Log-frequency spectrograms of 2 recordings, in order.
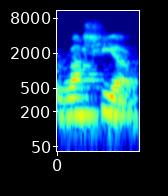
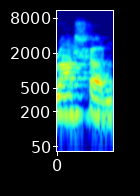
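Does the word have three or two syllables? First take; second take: three; two. First: The word is said with three syllables. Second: The word is said with two syllables. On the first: The speaker calls it wrong. "Not রাশিয়া" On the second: The speaker calls it right. "এর উচ্চারণ হচ্ছে রাশা"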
